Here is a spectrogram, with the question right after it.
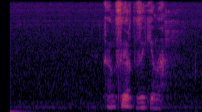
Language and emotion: Russian, neutral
